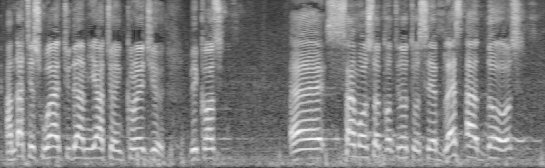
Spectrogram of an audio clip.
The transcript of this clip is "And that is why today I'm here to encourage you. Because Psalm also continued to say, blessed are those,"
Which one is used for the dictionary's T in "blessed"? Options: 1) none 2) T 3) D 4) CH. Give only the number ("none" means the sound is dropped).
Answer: 1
